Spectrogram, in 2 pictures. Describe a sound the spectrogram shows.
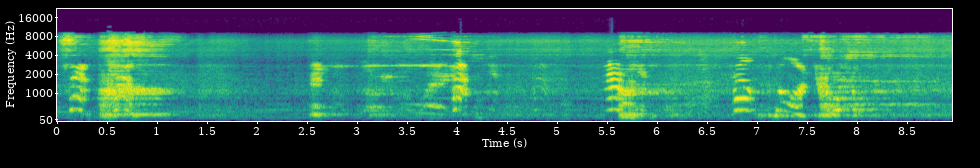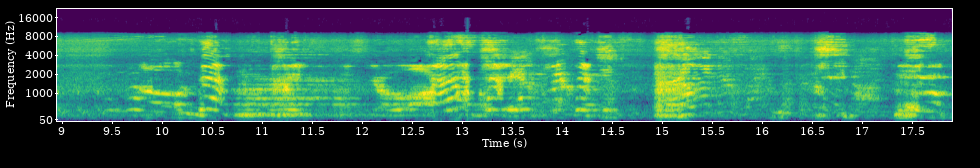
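Energy blasts whoosh and crackle in a video game fight.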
